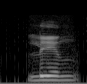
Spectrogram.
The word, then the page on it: ling: 1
